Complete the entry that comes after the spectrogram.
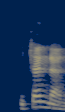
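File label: "kucandan", Malay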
